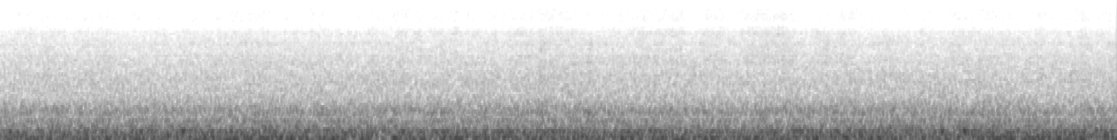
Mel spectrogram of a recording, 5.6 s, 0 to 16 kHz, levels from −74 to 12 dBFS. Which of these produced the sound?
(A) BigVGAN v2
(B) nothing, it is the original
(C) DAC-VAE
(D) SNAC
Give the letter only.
B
